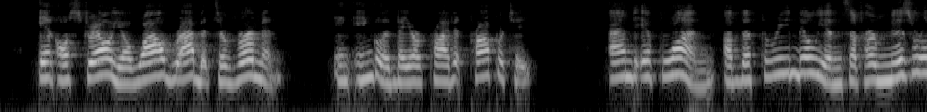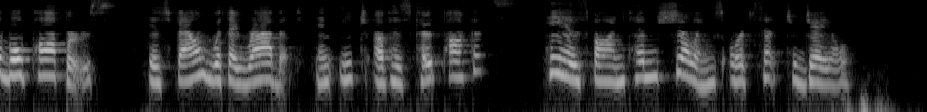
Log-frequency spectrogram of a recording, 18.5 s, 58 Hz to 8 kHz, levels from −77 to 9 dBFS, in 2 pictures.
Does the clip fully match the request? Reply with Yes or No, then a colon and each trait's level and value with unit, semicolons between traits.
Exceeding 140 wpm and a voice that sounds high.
No: slow, 135 wpm; very high, 250 Hz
